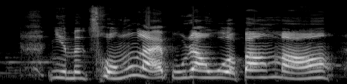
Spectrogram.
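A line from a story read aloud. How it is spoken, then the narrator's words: Sobbing. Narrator (Chinese): 鸭子哭哭啼啼地说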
